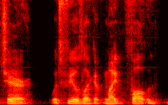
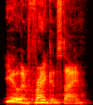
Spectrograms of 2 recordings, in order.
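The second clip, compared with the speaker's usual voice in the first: mocking biker; 7 semitones higher, 6 dB louder, slower than usual. A narrator's reading. Biker mocks.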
